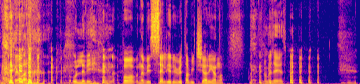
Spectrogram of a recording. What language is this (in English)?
Swedish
